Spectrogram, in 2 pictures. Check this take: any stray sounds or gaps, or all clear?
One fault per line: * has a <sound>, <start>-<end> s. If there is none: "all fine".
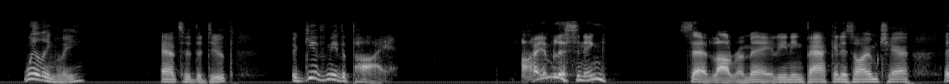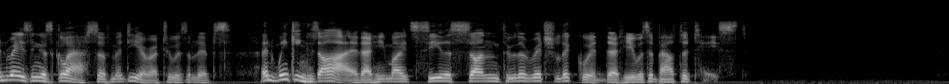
all fine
